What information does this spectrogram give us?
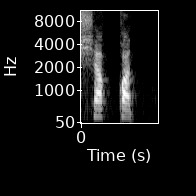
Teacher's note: syiddah yaitu tertahannya suara. Nah, jadi kita tahan dulu suara kita saat mengucapkan huruf ta yang sukun, syaqqat. Nah, dengan menempelkan ujung lidah kita kepada pangkal gigi seri atas, syaqqat. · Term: sifat syiddah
